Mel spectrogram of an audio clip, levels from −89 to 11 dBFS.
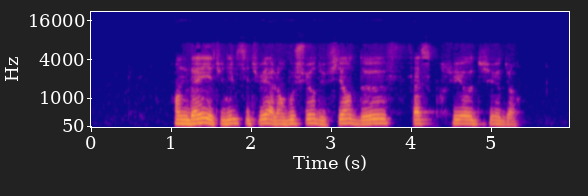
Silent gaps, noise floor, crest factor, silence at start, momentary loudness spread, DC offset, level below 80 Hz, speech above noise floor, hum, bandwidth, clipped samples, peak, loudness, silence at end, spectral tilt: none; -75 dBFS; 16 dB; 1.05 s; 11 LU; under 0.1%; -64 dBFS; 58 dB; none; 7.2 kHz; under 0.1%; -4 dBFS; -19 LUFS; 0.65 s; -8.5 dB/octave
